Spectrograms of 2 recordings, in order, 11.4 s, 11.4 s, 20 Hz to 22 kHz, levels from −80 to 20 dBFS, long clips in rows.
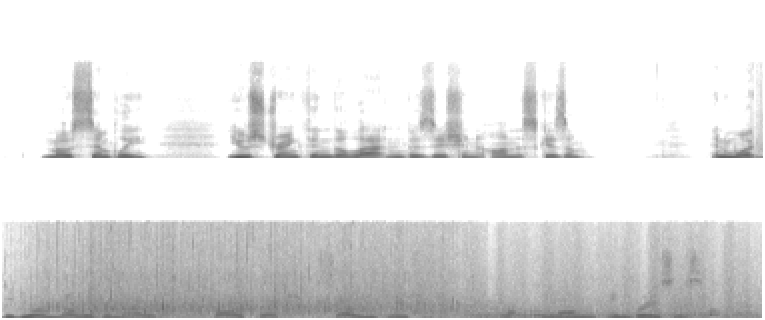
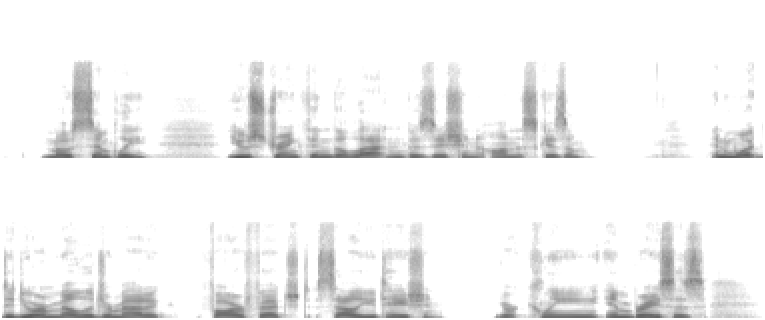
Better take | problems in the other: second | crowd noise; very loud; from 6 s on; 1 dB above the speech

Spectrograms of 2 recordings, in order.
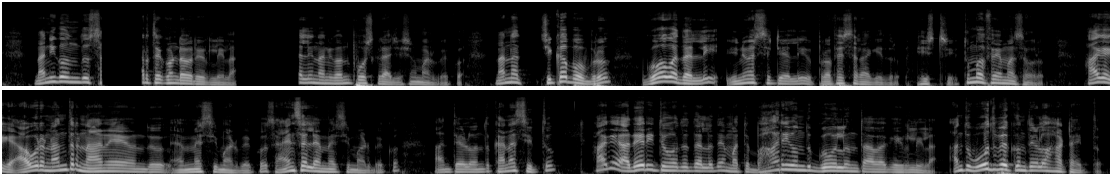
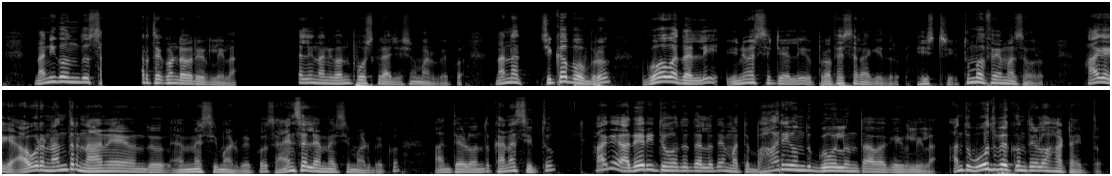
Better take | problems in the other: neither | audio cutting out; at 1 s and at 2.5 s for 0.5 s; the same in both

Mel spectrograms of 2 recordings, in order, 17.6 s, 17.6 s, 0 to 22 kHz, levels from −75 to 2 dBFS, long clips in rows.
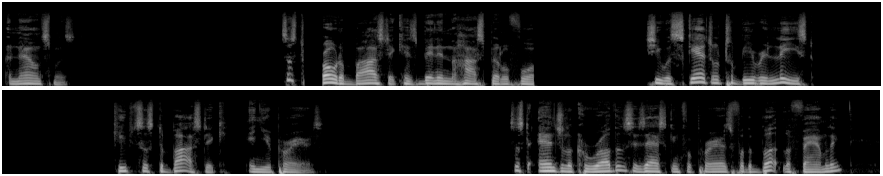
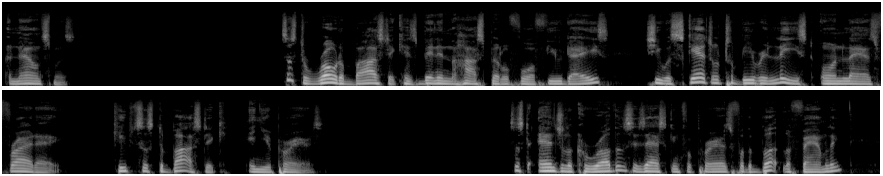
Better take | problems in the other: second | audio cutting out; at 3 s, at 5.5 s for 1 s and at 8 s for 1.5 s

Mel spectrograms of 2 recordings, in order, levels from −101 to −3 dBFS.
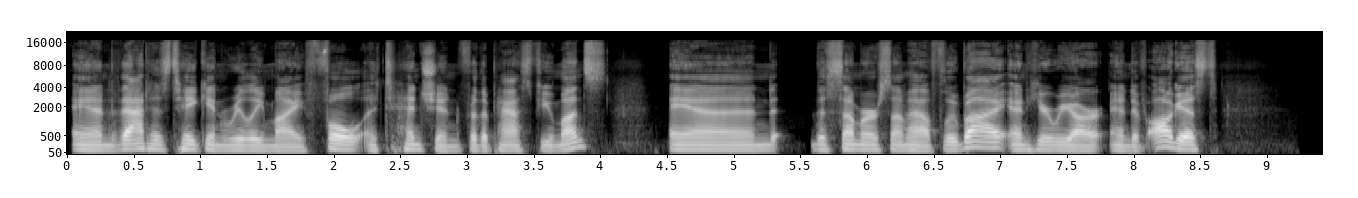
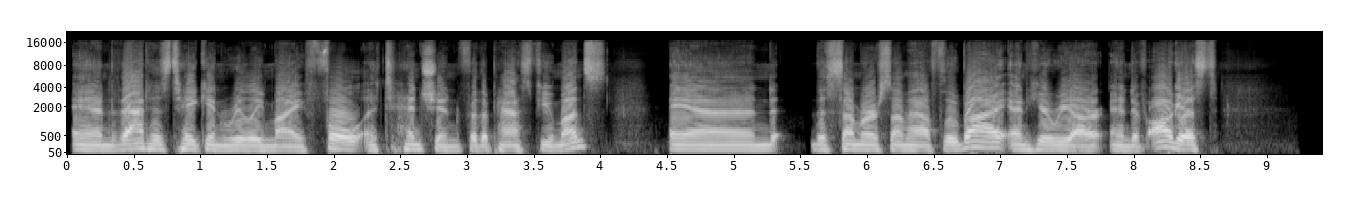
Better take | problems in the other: first | distortion; heavy; 8 dB below the speech

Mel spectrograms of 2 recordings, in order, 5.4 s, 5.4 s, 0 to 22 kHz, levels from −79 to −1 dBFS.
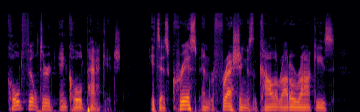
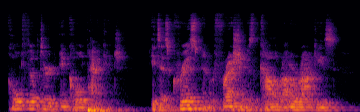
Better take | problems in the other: first | off-mic speech; somewhat distant // room echo; slight; dies away in 0.6 s

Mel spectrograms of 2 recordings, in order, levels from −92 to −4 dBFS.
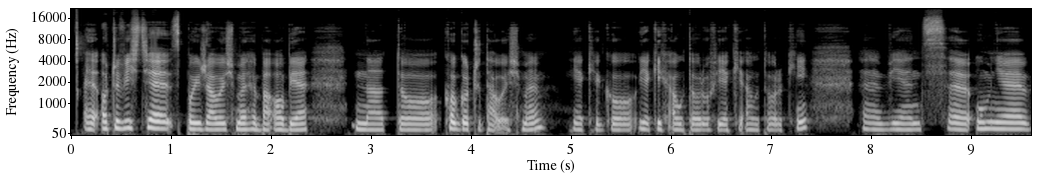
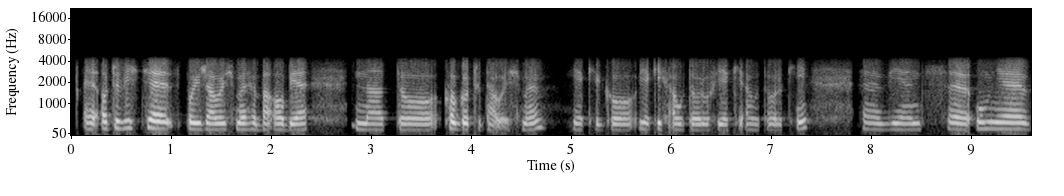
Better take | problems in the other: first | phone-call audio; poor line

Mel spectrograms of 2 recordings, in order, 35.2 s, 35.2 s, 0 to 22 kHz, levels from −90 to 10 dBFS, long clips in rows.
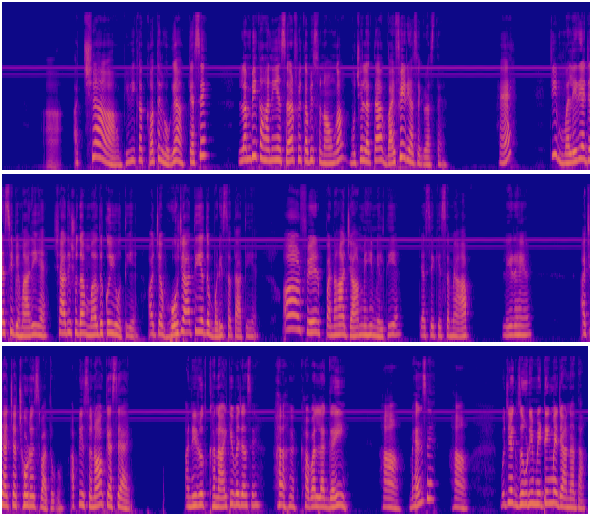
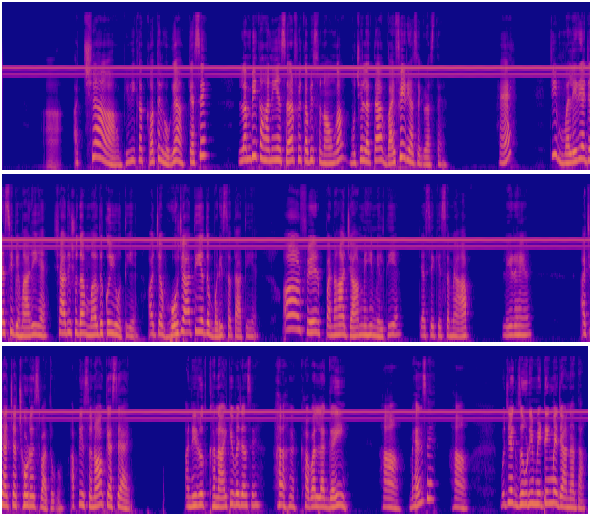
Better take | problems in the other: first | high-pitched whine; loud; throughout; 4.5 kHz, 8 dB below the speech; faint in the first

